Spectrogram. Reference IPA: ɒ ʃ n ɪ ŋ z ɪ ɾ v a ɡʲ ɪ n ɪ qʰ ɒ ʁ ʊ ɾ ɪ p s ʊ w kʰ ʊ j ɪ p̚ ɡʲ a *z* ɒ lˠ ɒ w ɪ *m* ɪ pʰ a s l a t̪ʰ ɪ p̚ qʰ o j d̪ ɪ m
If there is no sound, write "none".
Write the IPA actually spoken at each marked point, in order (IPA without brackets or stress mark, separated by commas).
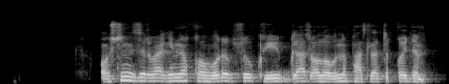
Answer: z, n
